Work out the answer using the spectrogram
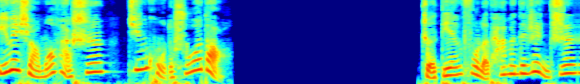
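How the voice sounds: A woman speaks at a high pitch with big pitch swings and a fairly slow pace. Her tone is dark and mellow with a slightly husky edge.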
